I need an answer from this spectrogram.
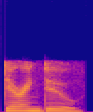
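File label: "derring-do", English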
